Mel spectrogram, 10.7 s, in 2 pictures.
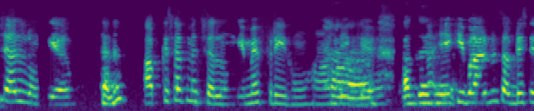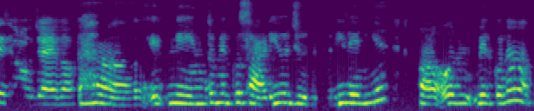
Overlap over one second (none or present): none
